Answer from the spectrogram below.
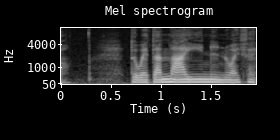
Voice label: "nain", Welsh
